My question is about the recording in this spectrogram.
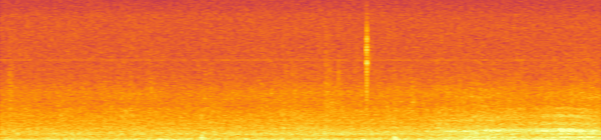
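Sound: rain falling outside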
